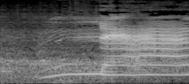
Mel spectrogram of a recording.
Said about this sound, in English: Oh my God, it's my cat. Who released him?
